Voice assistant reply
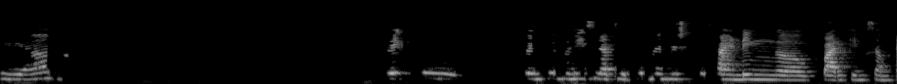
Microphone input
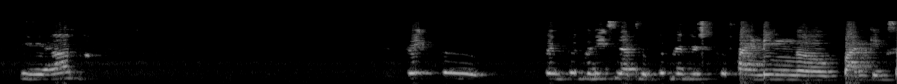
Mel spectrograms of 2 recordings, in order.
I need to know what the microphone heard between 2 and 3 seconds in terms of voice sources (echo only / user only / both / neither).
neither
